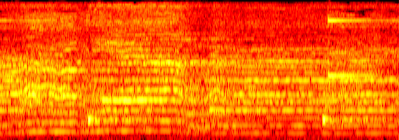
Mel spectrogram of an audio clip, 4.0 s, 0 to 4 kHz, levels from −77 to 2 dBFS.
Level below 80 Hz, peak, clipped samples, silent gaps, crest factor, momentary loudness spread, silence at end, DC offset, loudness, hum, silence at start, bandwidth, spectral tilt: -54 dBFS; -4 dBFS; under 0.1%; none; 14 dB; 6 LU; 0 s; under 0.1%; -16 LUFS; none; 0 s; 4 kHz; -8 dB/octave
